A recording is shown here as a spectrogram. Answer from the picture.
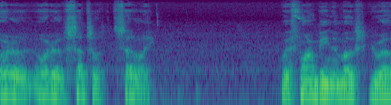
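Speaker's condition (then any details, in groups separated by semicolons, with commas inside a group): Parkinson's; progressing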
